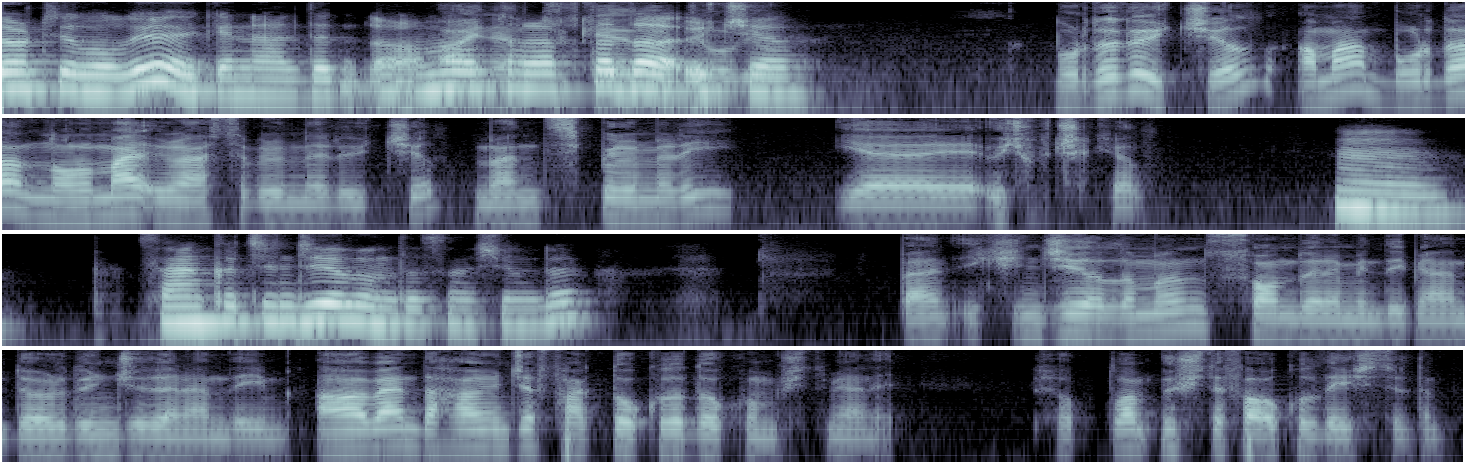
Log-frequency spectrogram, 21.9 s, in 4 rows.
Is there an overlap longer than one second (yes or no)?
yes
